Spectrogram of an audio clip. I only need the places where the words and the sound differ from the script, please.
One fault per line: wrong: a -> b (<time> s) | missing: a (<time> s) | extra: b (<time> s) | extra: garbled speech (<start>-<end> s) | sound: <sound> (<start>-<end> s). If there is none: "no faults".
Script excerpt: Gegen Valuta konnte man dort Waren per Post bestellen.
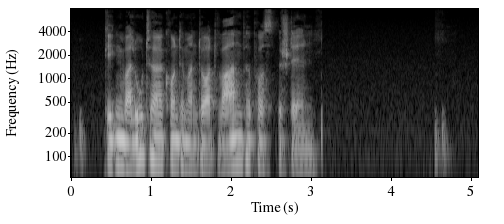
no faults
